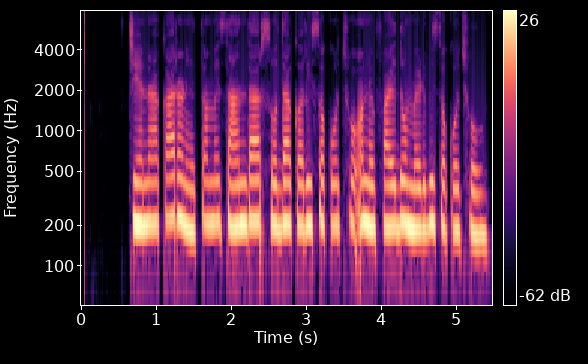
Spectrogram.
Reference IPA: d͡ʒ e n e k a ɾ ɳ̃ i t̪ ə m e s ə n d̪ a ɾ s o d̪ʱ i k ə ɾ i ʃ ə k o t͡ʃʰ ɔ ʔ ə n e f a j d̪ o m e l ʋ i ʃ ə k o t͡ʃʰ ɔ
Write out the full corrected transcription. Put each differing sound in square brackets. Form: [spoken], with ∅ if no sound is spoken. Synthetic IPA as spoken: d͡ʒ e n [a] k a ɾ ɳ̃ [e] t̪ ə m e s [a] n d̪ a ɾ s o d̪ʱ [a] k ə ɾ i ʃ ə k o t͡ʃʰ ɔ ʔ ə n e f a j d̪ o m e [ɭ] ʋ i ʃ ə k o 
